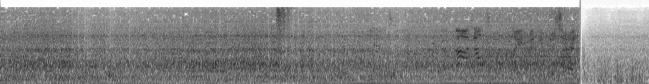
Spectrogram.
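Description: A train rumbles loudly past under an echoing roof.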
